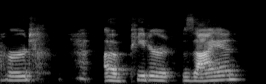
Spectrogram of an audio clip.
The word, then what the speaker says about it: Zeihan: And it was Joe Rogan talking to a guy called Peter Zeihan, or I think he might pronounce it Zion. Zeihan, something like that. Yeah, at the end he pronounced it like Zion.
